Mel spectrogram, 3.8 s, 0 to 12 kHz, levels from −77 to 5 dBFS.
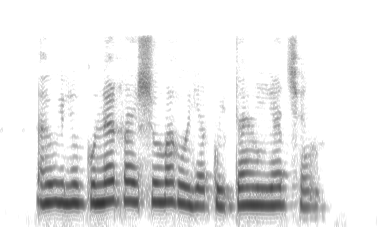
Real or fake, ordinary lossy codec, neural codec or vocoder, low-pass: fake; AAC, 48 kbps; codec, 16 kHz, 1 kbps, FreqCodec, larger model; 7.2 kHz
